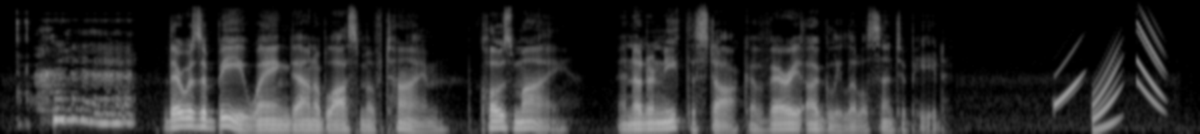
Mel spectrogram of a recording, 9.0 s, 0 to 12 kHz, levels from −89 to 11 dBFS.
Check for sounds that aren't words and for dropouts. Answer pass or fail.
fail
